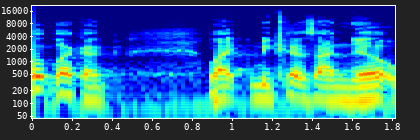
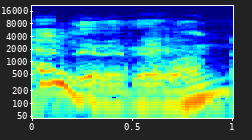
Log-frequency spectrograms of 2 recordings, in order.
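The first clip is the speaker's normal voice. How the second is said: calm, warm, soothing recorded-narrator style woman's voice. Describing something you remember, put on that soothing lady's voice. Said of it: "that soothing lady's voice like".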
